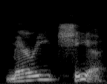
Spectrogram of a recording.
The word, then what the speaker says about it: Mary Chhea: strategist and a c d ambassador please welcome mary chia hello murray welcome to the show hi thank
